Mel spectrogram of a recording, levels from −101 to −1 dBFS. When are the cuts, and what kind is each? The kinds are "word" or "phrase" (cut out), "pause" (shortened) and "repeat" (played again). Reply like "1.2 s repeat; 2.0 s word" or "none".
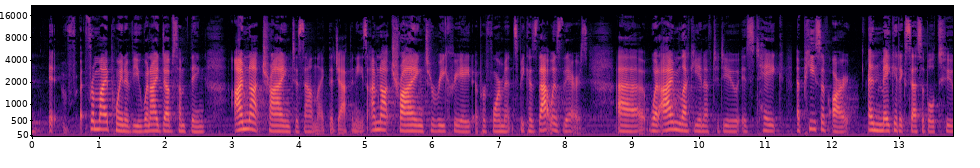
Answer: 11.4 s pause; 12.4 s pause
